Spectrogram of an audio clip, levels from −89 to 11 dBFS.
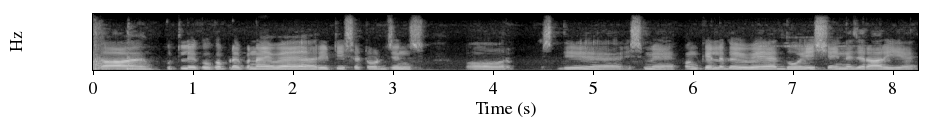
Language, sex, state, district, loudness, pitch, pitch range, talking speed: Hindi, male, Rajasthan, Bikaner, -18 LUFS, 140 Hz, 130-145 Hz, 180 wpm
